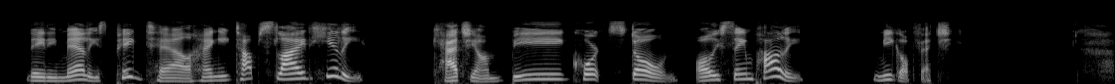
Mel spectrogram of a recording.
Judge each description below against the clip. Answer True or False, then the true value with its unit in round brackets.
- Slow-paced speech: True (100 wpm)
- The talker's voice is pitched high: True (215 Hz)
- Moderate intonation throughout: False (6.0 semitones)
